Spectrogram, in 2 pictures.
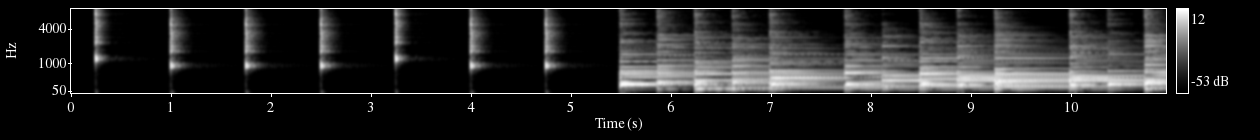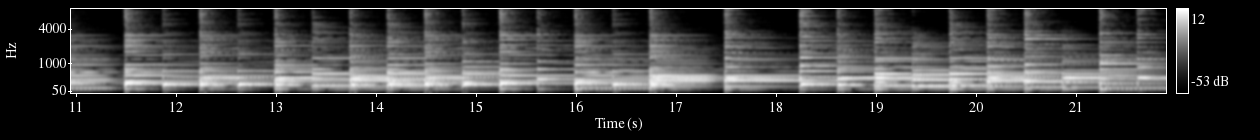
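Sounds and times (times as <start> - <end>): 
play-along backing track without guitar: 5.5 - 21.8.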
